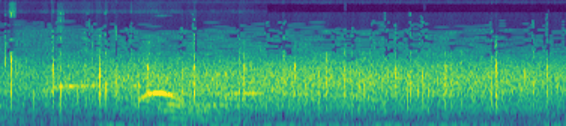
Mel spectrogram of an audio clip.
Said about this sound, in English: let's give Ian a big round of applause for that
